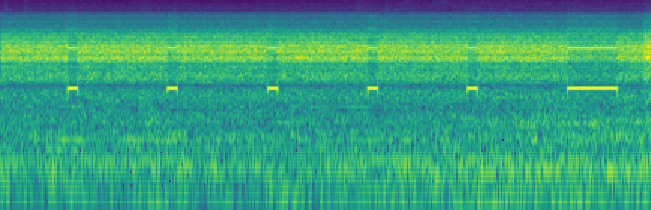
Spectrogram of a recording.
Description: Radio time signal (six pips, as the Greenwich Time Signal), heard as pips, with radio hiss, a squelch burst at the end, room echo and the noise inside a lift.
